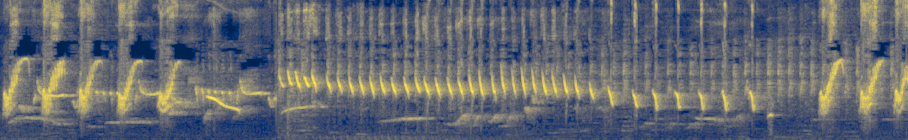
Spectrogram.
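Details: White-rumped shama singing loudly as a lure for other shamas. Sharp chirps and slurred whistles lead into a long run of quick repeated notes that slow and drop in pitch, then chirps return.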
